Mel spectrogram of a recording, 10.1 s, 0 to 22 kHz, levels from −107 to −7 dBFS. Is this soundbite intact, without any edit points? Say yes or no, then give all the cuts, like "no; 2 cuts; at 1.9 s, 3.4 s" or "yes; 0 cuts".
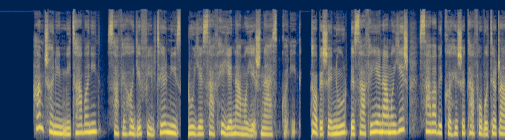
no; 1 cut; at 6.1 s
